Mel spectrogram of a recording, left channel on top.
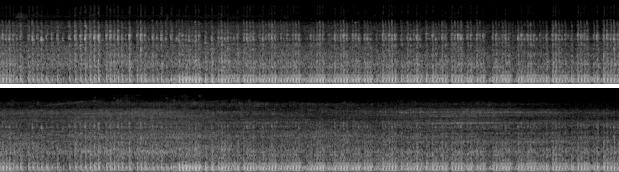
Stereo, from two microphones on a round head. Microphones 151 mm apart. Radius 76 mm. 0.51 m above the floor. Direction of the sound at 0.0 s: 85° left.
